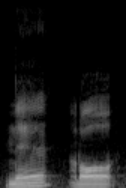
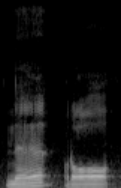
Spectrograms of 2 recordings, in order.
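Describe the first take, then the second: No difference in how they are said.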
